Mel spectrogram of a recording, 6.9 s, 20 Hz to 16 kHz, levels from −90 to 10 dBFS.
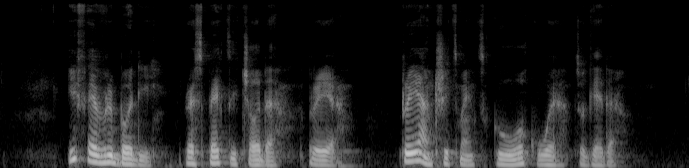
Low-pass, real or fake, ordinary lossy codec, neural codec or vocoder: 14.4 kHz; real; none; none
